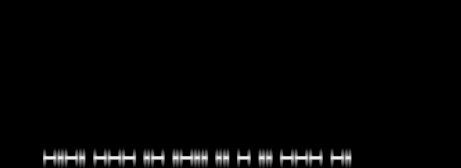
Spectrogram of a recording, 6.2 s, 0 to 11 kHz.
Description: Morse code, heard as a keyed tone, about 25 wpm, 690 Hz. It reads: COALITION
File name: practice / 25wpm / 9 Letter Words - First 3 Letters Given - 25wpm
